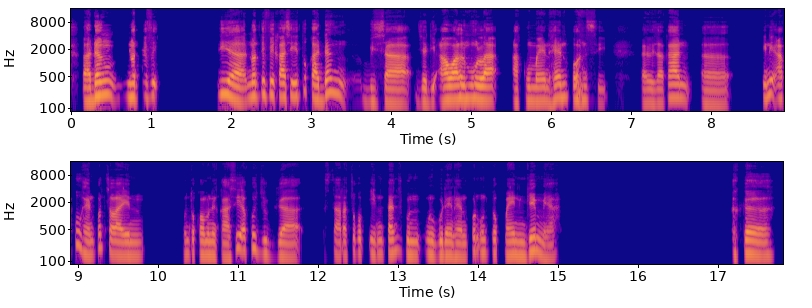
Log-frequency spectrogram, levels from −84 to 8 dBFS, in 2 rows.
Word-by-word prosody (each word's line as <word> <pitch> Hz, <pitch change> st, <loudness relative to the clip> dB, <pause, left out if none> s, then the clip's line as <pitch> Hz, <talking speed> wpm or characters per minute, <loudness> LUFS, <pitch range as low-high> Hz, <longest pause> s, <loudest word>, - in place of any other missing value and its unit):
Kadang 185 Hz, +5 st, +6 dB, 0.2 s
notifi 175 Hz, -, +1 dB, 0.8 s
iya 175 Hz, -9 st, +6 dB
notifikasi 185 Hz, +1 st, +2 dB
itu 230 Hz, +6 st, -8 dB
kadang 185 Hz, +3 st, +1 dB, 0.2 s
bisa 130 Hz, -2 st, +1 dB
jadi 140 Hz, +1 st, -4 dB
awal 155 Hz, +2 st, +7 dB
mula 155 Hz, -2 st, +6 dB, 0.2 s
aku 145 Hz, +2 st, -4 dB
main 145 Hz, 0 st, +1 dB
handphone 170 Hz, 0 st, 0 dB
sih. 145 Hz, -4 st, -10 dB, 0.4 s
Kayak 130 Hz, 0 st, -4 dB
misalkan, 170 Hz, +7 st, +3 dB, 0.2 s
eee, 120 Hz, -2 st, -5 dB, 0.5 s
ini 205 Hz, +6 st, +1 dB
aku 230 Hz, -3 st, -2 dB
handphone 140 Hz, +9 st, -5 dB
selain, 130 Hz, -2 st, +2 dB, 0.6 s
untuk 145 Hz, +1 st, -8 dB
komunikasi 135 Hz, +4 st, -2 dB
aku 165 Hz, +4 st, -2 dB
juga, 130 Hz, -5 st, -4 dB, 0.3 s
secara 135 Hz, -1 st, -6 dB
cukup 155 Hz, +1 st, -8 dB
intens 145 Hz, +3 st, -3 dB
gun 135 Hz, -3 st, -4 dB
menggunain 135 Hz, -1 st, -2 dB
handphone 125 Hz, +5 st, -5 dB
untuk 145 Hz, 0 st, -7 dB
main 135 Hz, 0 st, -1 dB
gim 160 Hz, +1 st, 0 dB
ya. 115 Hz, +1 st, -8 dB, 2.2 s
Oke. 135 Hz, -2 st, 0 dB
145 Hz, 120 wpm, -23 LUFS, 135-165 Hz, 2.2 s, awal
